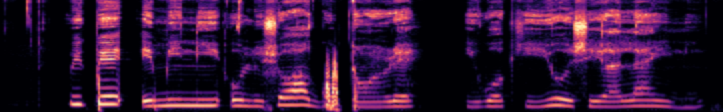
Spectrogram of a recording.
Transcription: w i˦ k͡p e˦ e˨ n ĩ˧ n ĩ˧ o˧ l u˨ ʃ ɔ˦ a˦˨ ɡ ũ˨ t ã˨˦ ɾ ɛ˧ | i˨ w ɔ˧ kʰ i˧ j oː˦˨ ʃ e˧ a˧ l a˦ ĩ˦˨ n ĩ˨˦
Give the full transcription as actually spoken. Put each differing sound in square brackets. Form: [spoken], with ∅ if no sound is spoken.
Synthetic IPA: w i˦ k͡p e˦ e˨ [m] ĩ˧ n ĩ˧ o˧ l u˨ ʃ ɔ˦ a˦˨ ɡ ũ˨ t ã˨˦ ɾ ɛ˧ | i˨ w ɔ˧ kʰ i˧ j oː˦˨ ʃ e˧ a˧ l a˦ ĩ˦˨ n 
